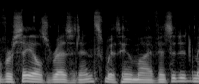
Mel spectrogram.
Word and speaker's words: Versailles: It looks like the name of a French city pronounced Versailles. Dutch transplant to Versailles, Visha Gurr, set me straight, however, on what to call her town. – No, it's Versailles. – Yeah. – Versailles is in France, you know.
